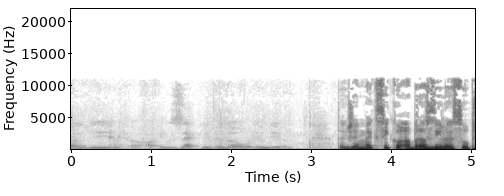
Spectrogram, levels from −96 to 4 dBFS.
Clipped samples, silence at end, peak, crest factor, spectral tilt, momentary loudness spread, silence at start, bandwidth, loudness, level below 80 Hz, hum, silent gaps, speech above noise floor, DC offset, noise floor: under 0.1%; 0 s; -4 dBFS; 18 dB; -7 dB/octave; 14 LU; 3.35 s; 11.5 kHz; -19 LUFS; -56 dBFS; none; none; 45 dB; under 0.1%; -63 dBFS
